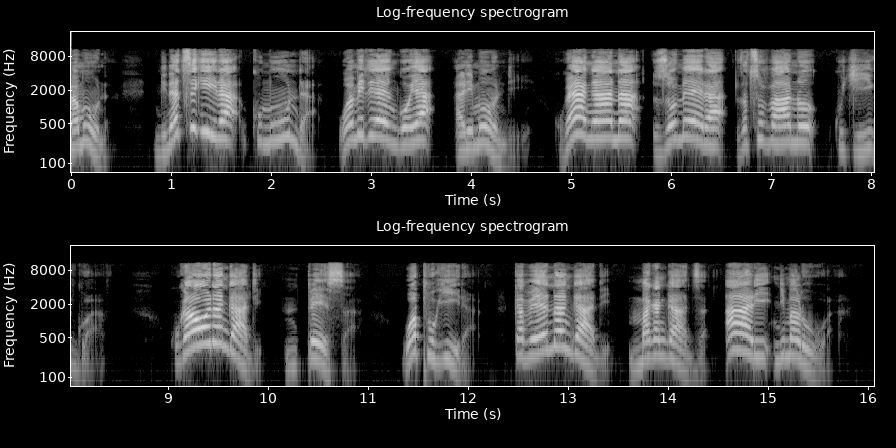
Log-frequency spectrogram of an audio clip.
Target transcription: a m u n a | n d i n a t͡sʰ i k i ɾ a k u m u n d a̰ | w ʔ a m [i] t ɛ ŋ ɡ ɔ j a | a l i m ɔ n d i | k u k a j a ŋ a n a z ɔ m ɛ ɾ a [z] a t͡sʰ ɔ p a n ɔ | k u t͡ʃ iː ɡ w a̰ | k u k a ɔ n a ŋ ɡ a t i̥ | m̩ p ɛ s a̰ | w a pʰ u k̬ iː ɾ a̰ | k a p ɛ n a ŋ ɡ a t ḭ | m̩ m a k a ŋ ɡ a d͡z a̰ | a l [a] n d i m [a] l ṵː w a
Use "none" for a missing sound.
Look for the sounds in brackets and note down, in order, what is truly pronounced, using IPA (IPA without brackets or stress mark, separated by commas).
i, z, i, a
